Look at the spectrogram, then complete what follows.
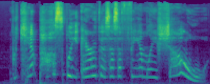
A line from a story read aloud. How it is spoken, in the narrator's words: he hisses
